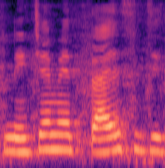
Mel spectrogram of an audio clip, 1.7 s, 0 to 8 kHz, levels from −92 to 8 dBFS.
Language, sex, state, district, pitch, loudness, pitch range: Hindi, female, Jharkhand, Palamu, 215 Hz, -14 LUFS, 205-235 Hz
